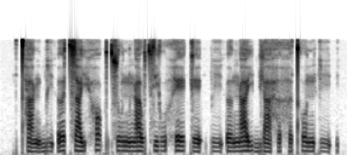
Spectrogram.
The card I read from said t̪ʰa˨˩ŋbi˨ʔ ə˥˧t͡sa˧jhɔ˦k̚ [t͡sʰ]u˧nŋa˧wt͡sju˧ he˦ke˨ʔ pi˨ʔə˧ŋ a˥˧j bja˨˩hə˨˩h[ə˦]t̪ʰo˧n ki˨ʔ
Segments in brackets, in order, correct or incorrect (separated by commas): incorrect, incorrect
